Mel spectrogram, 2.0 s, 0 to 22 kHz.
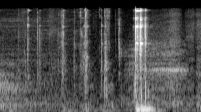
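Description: Sparrows disc detainer pick being worked back out of the keyway of a picked-open Baton 12-disc padlock: faint small metallic clicks, then one loud, sharp metallic click about a second and a half in.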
